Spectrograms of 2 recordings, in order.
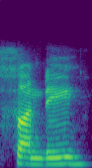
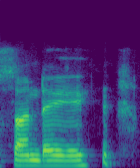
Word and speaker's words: Sunde: It's Sunday, kind of with the E pronounced prominent, but I've been called Sunday most of my life.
